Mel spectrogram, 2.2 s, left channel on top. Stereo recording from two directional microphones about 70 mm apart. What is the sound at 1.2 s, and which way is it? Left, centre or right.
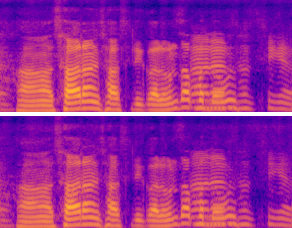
Speech, left.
